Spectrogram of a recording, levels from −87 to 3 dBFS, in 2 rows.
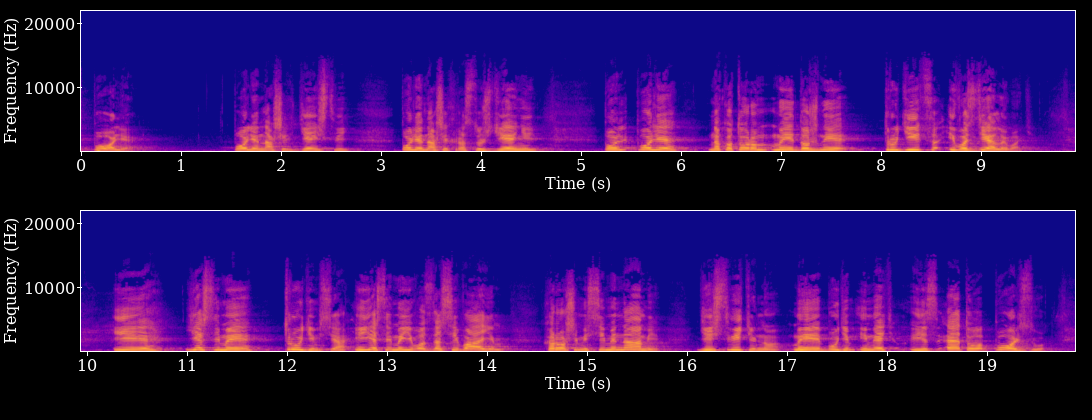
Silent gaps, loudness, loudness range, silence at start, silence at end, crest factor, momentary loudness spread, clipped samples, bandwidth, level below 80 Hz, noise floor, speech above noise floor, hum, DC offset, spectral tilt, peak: none; -22 LUFS; 3 LU; 0.15 s; 0.3 s; 20 dB; 12 LU; under 0.1%; 13.5 kHz; -52 dBFS; -64 dBFS; 42 dB; none; under 0.1%; -4 dB/octave; -2 dBFS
